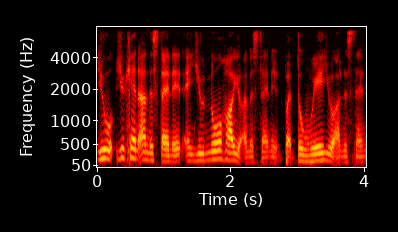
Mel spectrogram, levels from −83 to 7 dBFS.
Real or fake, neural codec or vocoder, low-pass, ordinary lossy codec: fake; codec, 24 kHz, 3 kbps, HILCodec; 7.2 kHz; none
